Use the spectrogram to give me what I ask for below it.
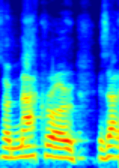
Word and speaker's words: Maqro: us firstly it's a macro is that how you pronounce the uh the company and tell us about what you're offering exactly yeah that's macro with a q m-a-q-r-o yeah so effectively what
